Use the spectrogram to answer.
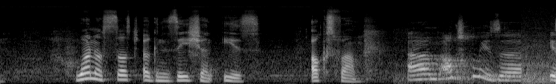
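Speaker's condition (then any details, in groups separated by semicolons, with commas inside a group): No condition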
